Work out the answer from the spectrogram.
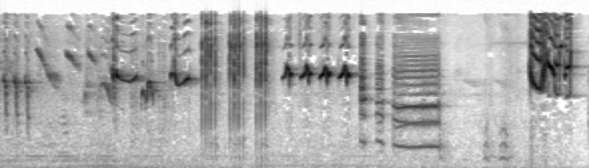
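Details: Captive hybrid starling singing an active song packed with mimicked phrases, used to tutor Asian pied starlings and other songbirds: varied whistles, a run of four quick rising notes, harsh buzzy bursts, a lower nasal tone and a loud shrill ending.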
